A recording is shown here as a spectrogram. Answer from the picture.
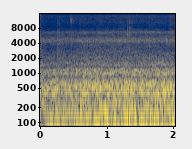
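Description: Quiet, steady low room hum with the faint scratch of a pen writing on paper.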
